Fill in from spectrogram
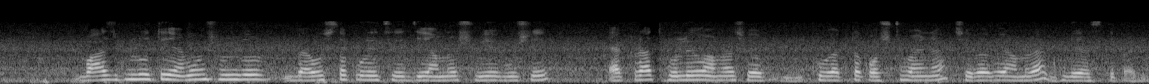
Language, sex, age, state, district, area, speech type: Bengali, female, 60+, West Bengal, Kolkata, urban, spontaneous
